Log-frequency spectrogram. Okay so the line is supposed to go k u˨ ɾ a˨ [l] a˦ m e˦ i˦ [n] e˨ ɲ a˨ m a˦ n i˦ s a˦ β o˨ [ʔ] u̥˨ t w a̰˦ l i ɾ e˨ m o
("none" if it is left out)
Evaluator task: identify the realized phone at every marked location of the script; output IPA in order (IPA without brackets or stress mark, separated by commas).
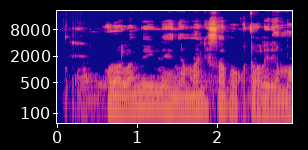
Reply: l, n, k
